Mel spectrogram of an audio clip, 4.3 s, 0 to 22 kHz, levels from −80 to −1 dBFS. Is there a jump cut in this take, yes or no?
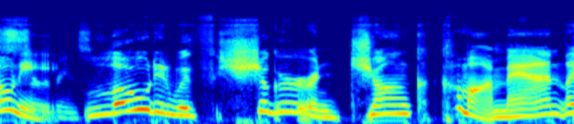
yes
